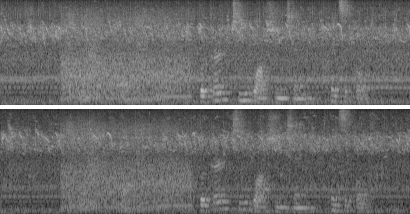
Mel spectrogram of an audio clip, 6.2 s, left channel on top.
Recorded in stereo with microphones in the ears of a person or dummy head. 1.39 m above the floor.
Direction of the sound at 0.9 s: 15° left (ahead or behind).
